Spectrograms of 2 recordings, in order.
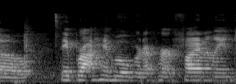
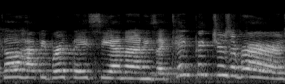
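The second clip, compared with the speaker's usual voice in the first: cheerful doctor; 8 semitones higher than usual. Retold or imitated. Doctor voiced in birth story.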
